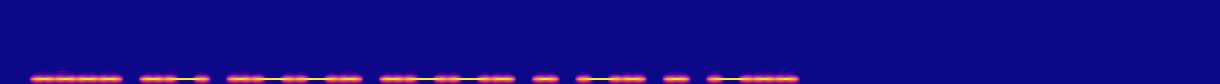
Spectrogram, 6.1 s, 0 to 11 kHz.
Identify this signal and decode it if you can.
Morse code, heard as a keyed tone, about 22 wpm, 700 Hz. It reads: HAPPENED
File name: practice / 22wpm / Sets of 8 Words - 22wpm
